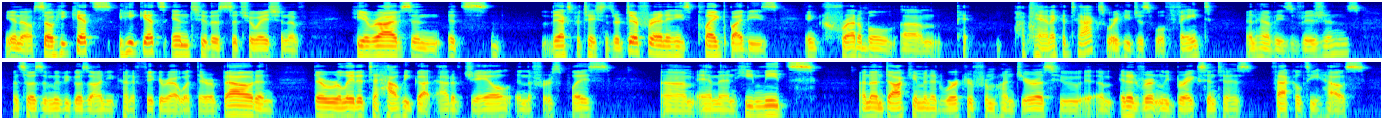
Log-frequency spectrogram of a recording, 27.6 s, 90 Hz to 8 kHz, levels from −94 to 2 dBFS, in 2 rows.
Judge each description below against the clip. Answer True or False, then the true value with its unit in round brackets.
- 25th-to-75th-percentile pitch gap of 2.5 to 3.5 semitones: False (3.9 semitones)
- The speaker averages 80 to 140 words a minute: False (185 wpm)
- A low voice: True (105 Hz)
